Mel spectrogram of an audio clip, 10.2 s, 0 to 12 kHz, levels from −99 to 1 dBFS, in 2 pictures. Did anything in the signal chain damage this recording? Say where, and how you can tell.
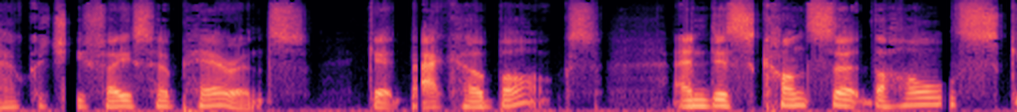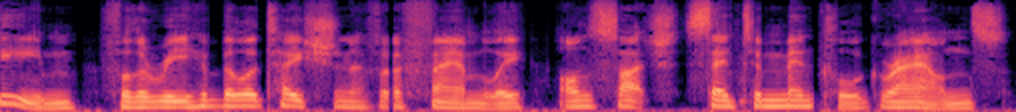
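Yes. At the codec stage, the speech sounds rough and grainy for the whole clip. Noise fills the gaps between the voice harmonics and the top band sounds thin and synthetic. This points to low-delay AAC compression, likely AAC-ELD running at a low rate of about 32 kbps. Its short frames resolve pitch harmonics poorly, so at that rate there are not enough bits left to code the spectrum cleanly.

In the network or transport stage there are five short, soft-edged dropouts: 0.31 to 0.40 s, 2.07 to 2.12 s, 4.69 to 4.76 s, 7.01 to 7.06 s and 9.13 to 9.18 s. Each lasts between 40 and 80 ms. This is AAC frame loss with muting. Whole codec frames went missing and the decoder filled them with silence. The overlapping synthesis windows fade the audio out and back in around each hole.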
